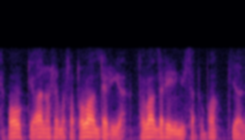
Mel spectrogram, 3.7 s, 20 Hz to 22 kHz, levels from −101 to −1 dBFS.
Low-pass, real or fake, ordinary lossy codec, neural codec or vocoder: 5.4 kHz; fake; none; autoencoder, 48 kHz, 32 numbers a frame, DAC-VAE, trained on Japanese speech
